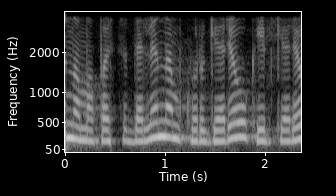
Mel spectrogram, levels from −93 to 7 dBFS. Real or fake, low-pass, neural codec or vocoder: real; 3.6 kHz; none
